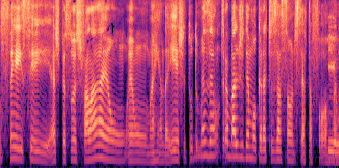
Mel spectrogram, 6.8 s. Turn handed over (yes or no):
yes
